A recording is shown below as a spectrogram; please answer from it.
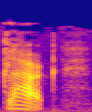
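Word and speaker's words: clerk: Earlier borrowings were made through the medium of Latin and French, as anthem, Clark, and it is spelled C-L-E-R-K, but it's pronounced Clark, dish, blame, frenzy, ink.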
